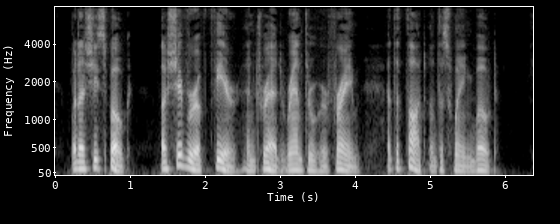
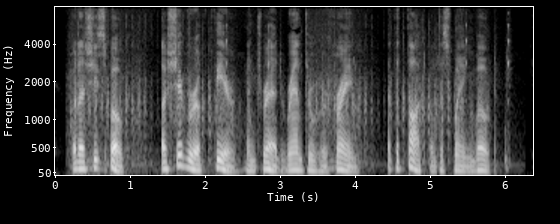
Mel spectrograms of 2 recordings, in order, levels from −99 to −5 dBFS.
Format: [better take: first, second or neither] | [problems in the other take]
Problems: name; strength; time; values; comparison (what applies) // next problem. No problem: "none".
first | noise reduction (neural mask model RNNoise)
